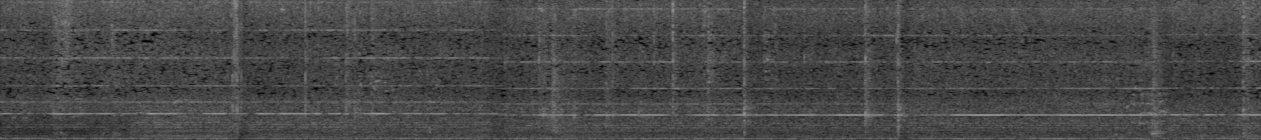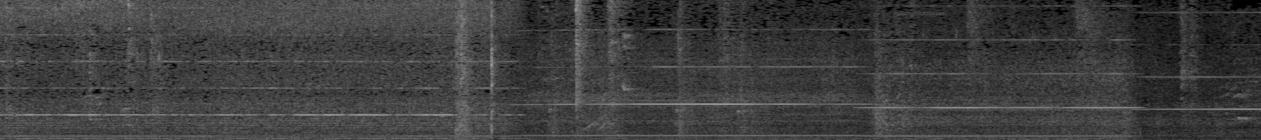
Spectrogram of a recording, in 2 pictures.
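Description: Steady drone of foundry machinery with a high whine and occasional clicks and knocks. Near the end the whine shifts to a higher pitch and the noise becomes slightly quieter.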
